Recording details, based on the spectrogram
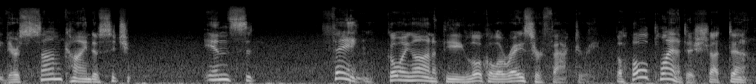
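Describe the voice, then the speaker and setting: An actor playing an earnest, awkward, polite government investigator in a video game, officious and slightly hesitant. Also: male voice, medium pitch, slight background noise. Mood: dry, reporting. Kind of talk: video game character dialogue and dictated reports.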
